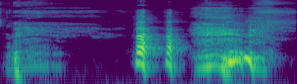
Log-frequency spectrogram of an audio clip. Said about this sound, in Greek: Συγγνώμη, με έχει πιάσει βήχα γιατί έχω πνιγεί, δεν έχω COVID.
